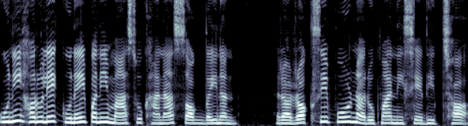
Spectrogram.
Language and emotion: Nepali, neutral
